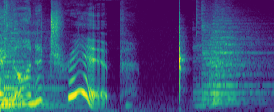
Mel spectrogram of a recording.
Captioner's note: none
